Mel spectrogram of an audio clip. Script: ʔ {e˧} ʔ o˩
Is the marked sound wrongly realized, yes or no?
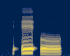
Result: no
